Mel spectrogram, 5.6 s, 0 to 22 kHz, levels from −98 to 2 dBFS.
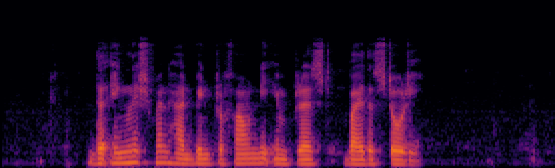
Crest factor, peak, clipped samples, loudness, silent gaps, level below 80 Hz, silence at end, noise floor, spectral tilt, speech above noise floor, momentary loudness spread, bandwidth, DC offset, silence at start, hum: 22 dB; -14 dBFS; under 0.1%; -35 LUFS; none; -74 dBFS; 1.35 s; -77 dBFS; -7 dB/octave; 43 dB; 6 LU; 8.8 kHz; under 0.1%; 0.9 s; none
